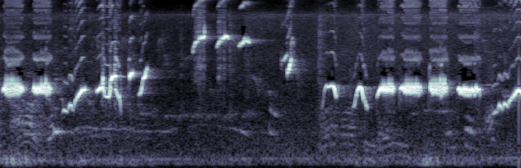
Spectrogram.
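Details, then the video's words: White-rumped shama in full song, kept to train and provoke other males into singing: rich whistled phrases, steady repeated mid-pitched notes broken by a burst of high rising whistles and quick slurred trills. "SUARA MURAI PASTOL GACOR FUL ISIAN Untuk terapi trotol & dewasa agar rajin bunyi gacor"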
